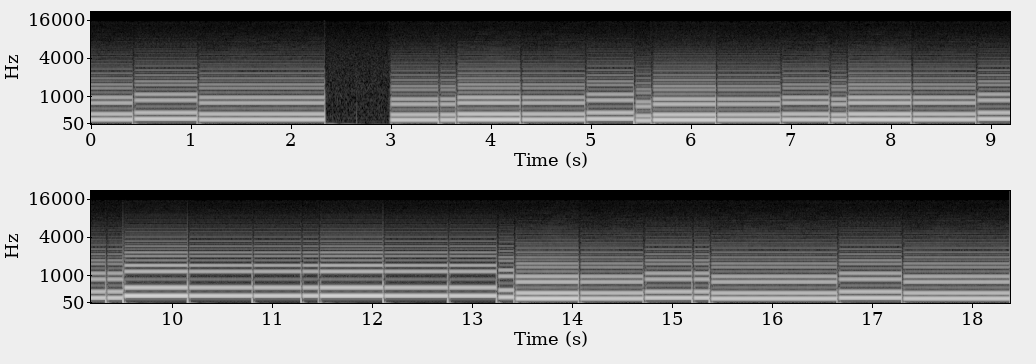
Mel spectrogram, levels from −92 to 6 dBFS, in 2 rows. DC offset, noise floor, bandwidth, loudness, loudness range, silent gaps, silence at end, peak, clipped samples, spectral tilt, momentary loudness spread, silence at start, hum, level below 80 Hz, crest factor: under 0.1%; -57 dBFS; 5.8 kHz; -17 LUFS; 3 LU; none; 0 s; -6 dBFS; under 0.1%; -9.5 dB/octave; 4 LU; 0 s; none; -46 dBFS; 10 dB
